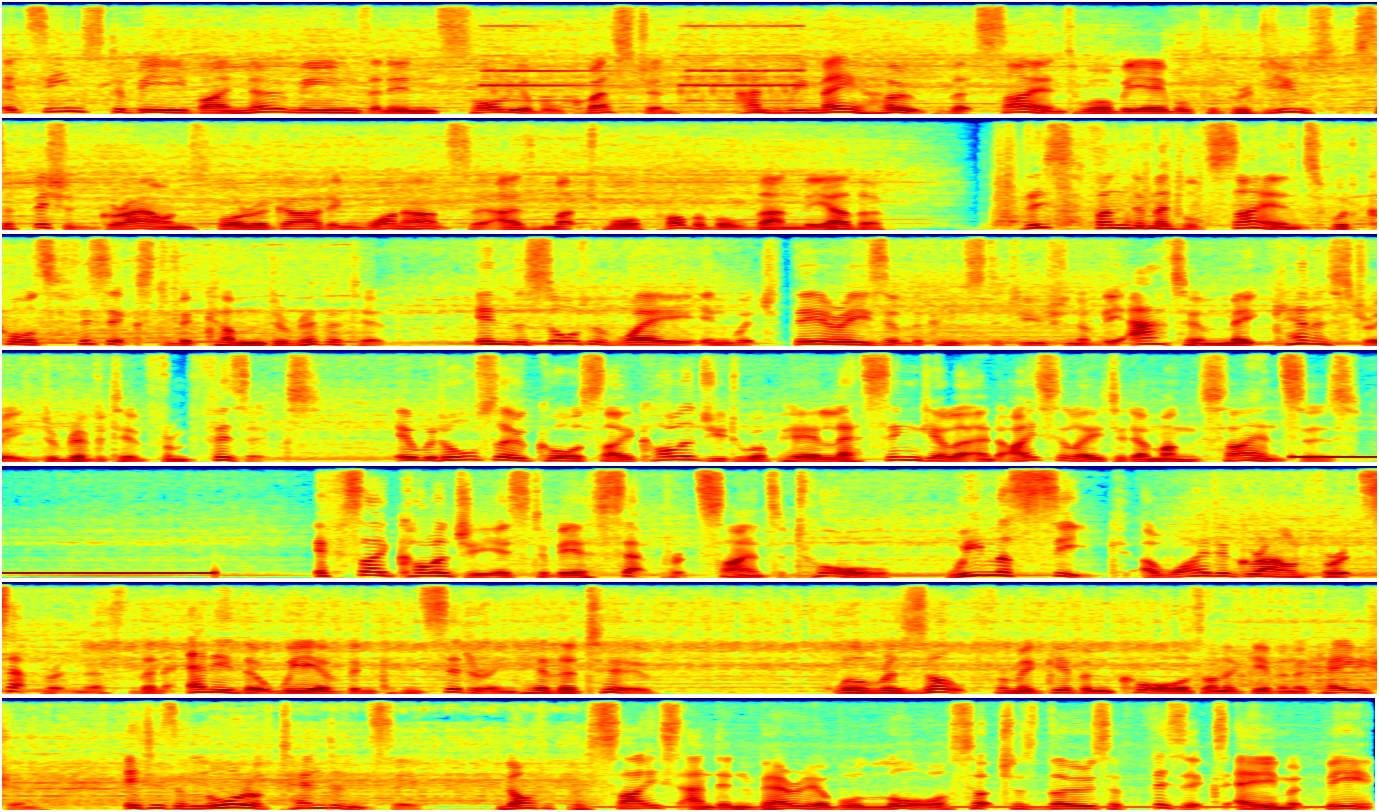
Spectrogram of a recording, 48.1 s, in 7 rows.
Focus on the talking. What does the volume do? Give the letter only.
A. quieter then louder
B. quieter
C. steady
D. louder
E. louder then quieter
C.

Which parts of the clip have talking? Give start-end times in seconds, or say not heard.
0.0-11.3, 12.0-27.5, 29.1-37.7, 38.5-48.0.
